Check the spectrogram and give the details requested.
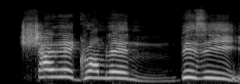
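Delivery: shrill, booming, very loud, high, drawn-out yell. Voicing a character yelling down from upstairs: shout from upstairs. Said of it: "you hear a shout from upstairs".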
